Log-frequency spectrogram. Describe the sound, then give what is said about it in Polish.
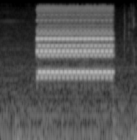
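A BlindShell Classic mobile phone ringtone plays a bright, buzzy electronic tone loudly for just over a second, then cuts off abruptly, with quiet background before and after and no talking. “To są dzwonki z e, telefonu Blind Shell Classic.”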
